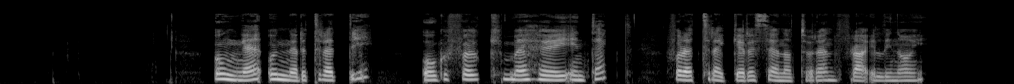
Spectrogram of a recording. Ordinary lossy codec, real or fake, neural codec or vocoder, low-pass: MP3, 48 kbps; fake; vocoder, 44.1 kHz, 128 mel bands, Pupu-Vocoder; 14.4 kHz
